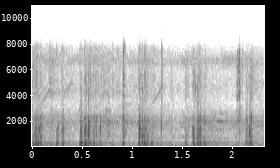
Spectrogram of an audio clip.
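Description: A squad of cadets' boots striking the ground in parade drill: a run of sharp, separate footfalls, a few each second.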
